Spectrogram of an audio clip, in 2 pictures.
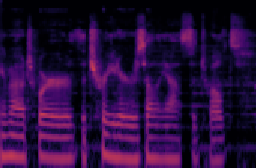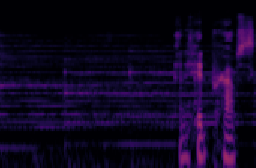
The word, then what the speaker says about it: Xaliasa: Foundation stones from each would know where the traitor Zaliasa dwelt, and where perhaps he hid his key to Runeforge. And Zaliasa is spelled X-A-L-I-A-S-A.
